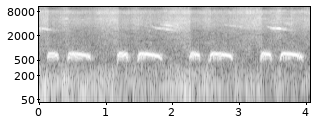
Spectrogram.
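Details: A young spotted dove duelling vocally with a decoy. Three paired coos, each a short low hoot then a longer bending note, repeat about every second. Faint sliding whistles of other birds sit behind them, with rumbling background noise.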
